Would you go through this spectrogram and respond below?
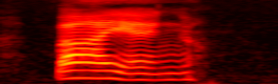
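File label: "buying", US English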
